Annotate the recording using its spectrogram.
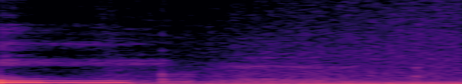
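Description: A woman's steady, closed-mouth hum, held on one pitch and fading out within the first second, followed by faint room tone.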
